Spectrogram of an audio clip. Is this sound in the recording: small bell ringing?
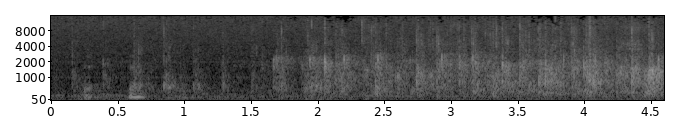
no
